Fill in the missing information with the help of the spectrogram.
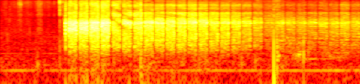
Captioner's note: static buzzing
